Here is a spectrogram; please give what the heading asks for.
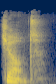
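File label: "jot", British English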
